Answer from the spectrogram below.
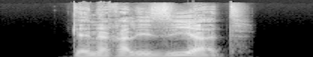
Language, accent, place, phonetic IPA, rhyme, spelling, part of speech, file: German, Germany, Berlin, [ɡenəʁaliˈziːɐ̯t], -iːɐ̯t, generalisiert, verb, De-generalisiert.ogg
- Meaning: 1. past participle of generalisieren 2. inflection of generalisieren: third-person singular present 3. inflection of generalisieren: second-person plural present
